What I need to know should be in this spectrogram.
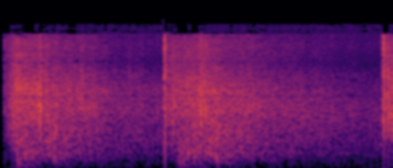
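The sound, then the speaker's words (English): Gunfire from security forces backed by tanks shooting their way into the main square of Hama, Syria. Two sharp, isolated cracks stand out over a dense, rushing background noise. “The sound of Syrian security forces backed by tanks shooting their way into the main square in the city of Hama.”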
